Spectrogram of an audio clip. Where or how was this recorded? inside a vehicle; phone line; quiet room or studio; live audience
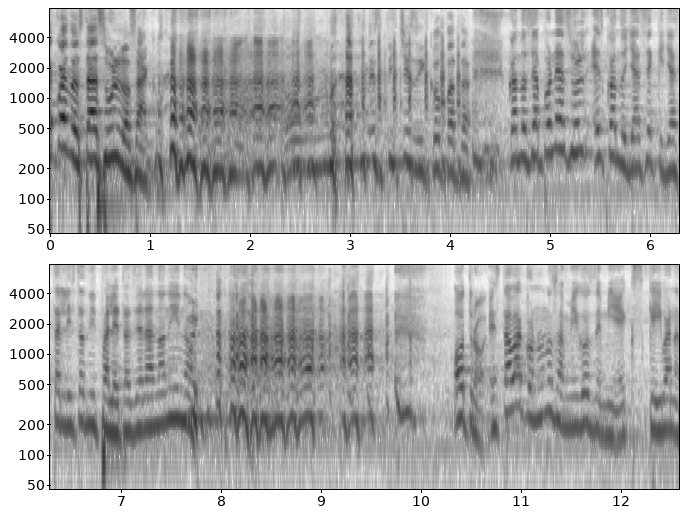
live audience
